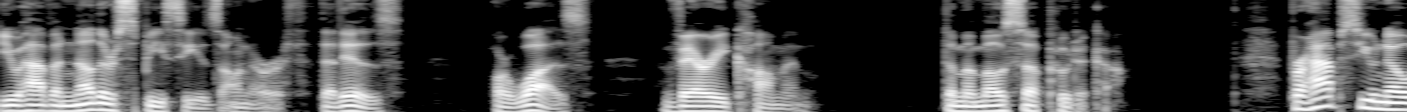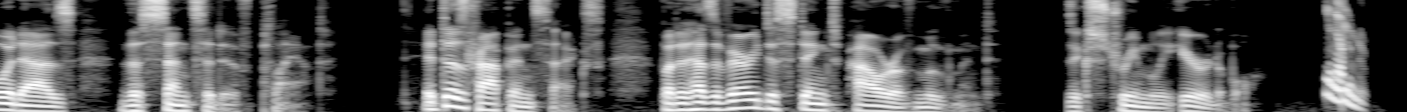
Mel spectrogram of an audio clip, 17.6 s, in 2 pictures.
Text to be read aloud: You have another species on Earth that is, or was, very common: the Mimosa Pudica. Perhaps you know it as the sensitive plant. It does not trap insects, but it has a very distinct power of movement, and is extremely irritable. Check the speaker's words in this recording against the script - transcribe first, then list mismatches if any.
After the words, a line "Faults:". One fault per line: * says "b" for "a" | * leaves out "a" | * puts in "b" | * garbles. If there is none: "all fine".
You have another species on Earth that is, or was, very common: the Mimosa Pudica. Perhaps you know it as the sensitive plant. It does trap insects, but it has a very distinct power of movement, extremely irritable.
Faults:
* leaves out "not"
* leaves out "and is"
